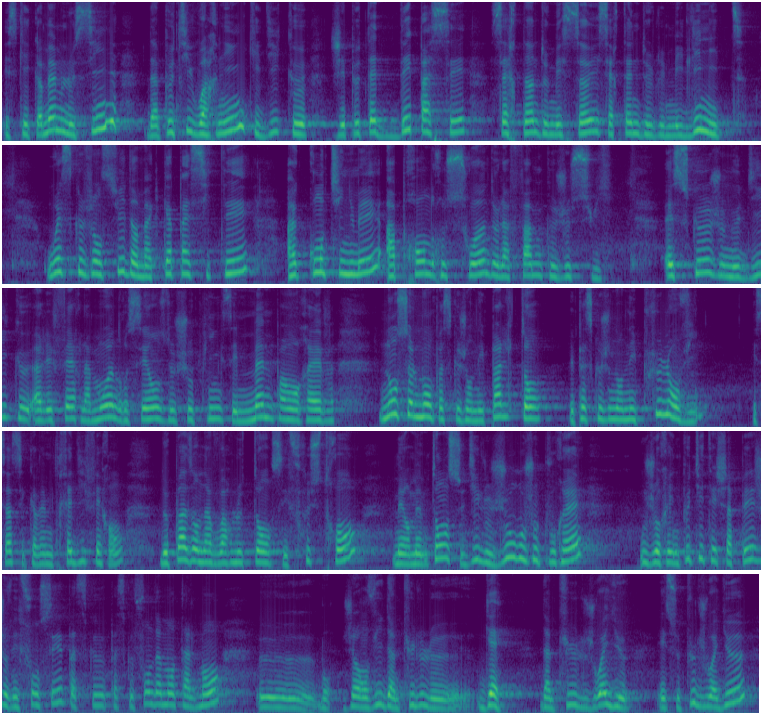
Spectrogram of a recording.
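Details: Adult woman; typical speech.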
